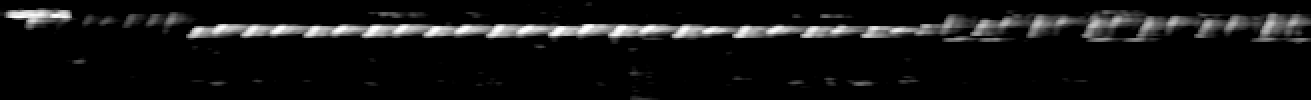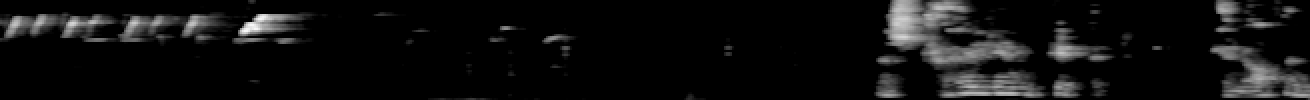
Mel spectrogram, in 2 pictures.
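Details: Australian pipit, often seen dashing around grasslands chasing insects in the New England region of New South Wales, Australia: a fast, high, buzzy run of even notes lasting about eight seconds, followed by music.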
